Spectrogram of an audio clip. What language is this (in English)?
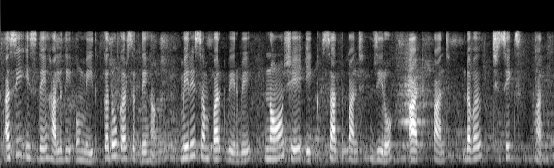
Punjabi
